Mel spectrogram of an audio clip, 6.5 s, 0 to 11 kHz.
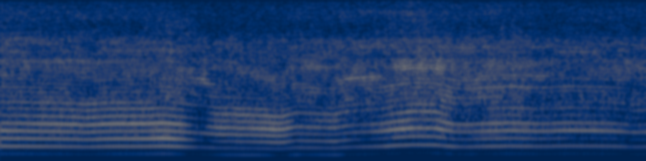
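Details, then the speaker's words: Stihl MS310 chainsaw after a no-start repair needing no parts, carb adjusted (four-stroking rich, LA screw set), oiling well, run at high speed: high, clean buzzing whine with slight wavers and no bogging; normal running. "Show you guys how it runs real fast, and then we'll go cut a little bit of wood."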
